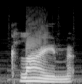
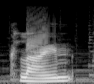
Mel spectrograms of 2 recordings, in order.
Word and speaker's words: climb: وزي كمان كلمة climb، climb او يتسلق، climb climb climb، هنا كمان ما نطقناش حرف البي.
